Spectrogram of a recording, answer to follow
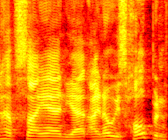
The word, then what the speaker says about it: Cyan: uh I know that a lot of people say that it it's Cayenne instead of cyan I would have thought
